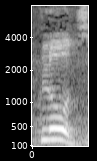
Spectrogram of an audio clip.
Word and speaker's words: clothes: সেরকম ক্লথ, CLOTH, ক্লথ, ঠিক আছে, এর দুরকম হয়, একটা হচ্ছে CLOTHS, ক্লথস, আর একটা হচ্ছে ক্লোথস, এর উচ্চারণটা হবে ক্লোথস, CLOTHES।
